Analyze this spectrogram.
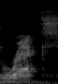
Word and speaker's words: Wrecks: His name's Rex, but it's spelled W-R-E-C-K-S.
